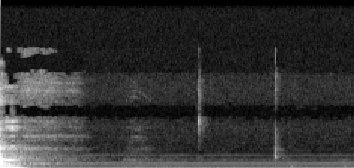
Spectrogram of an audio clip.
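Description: Steady low electrical hum in a machine shop, with one faint click near the end.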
